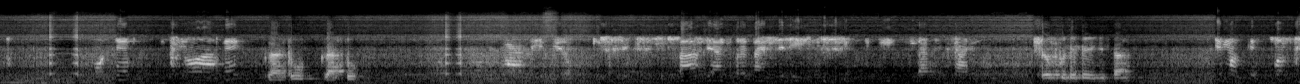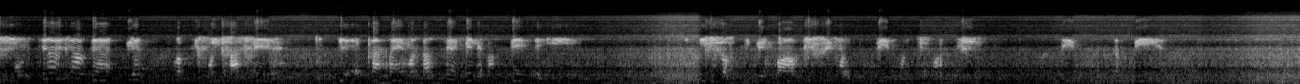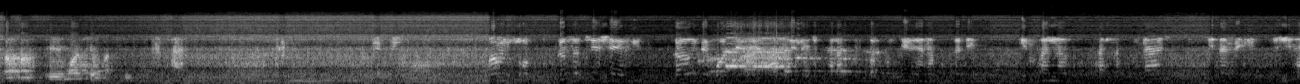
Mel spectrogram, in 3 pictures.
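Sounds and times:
person talking over phone line: 0.8s - 3.6s, 4.5s - 11.4s, 12.2s - 18.8s, 19.8s - 24.7s, 26.0s - 28.9s, 29.6s - 39.0s.

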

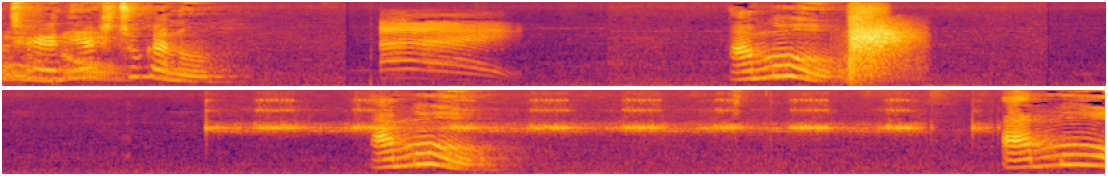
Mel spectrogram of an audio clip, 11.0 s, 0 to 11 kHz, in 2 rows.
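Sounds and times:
cricket chirping: 6.5s - 10.6s.

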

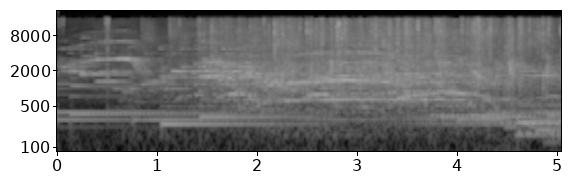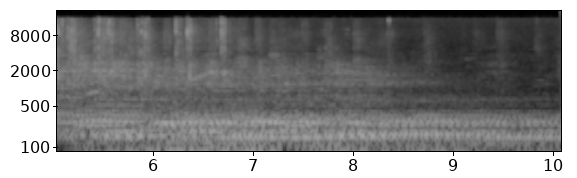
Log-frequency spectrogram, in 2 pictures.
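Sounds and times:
low piano bass notes: 4.5s - 10.0s.

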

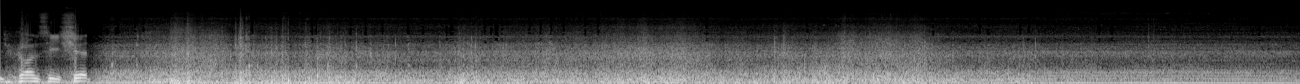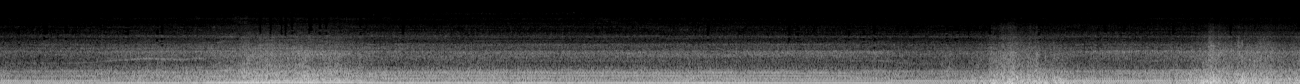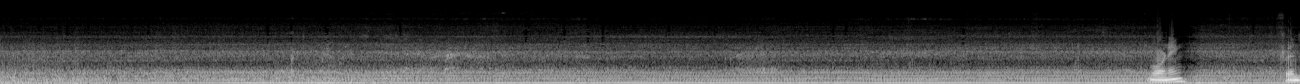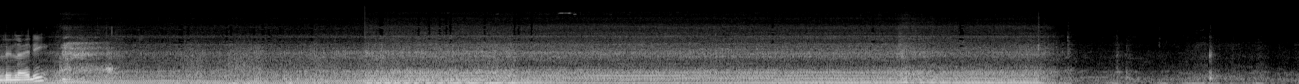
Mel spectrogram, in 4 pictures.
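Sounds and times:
motorcycle engine running at low revs: 0.0s - 50.8s
wind noise on microphone: 0.9s - 11.1s, 21.8s - 30.1s, 40.4s - 44.4s.

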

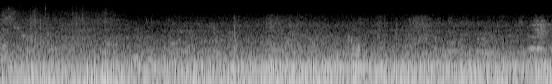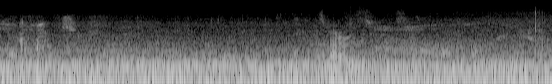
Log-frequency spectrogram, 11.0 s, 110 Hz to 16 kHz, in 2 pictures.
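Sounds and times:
large vehicle engine idling: 0.0s - 11.0s.

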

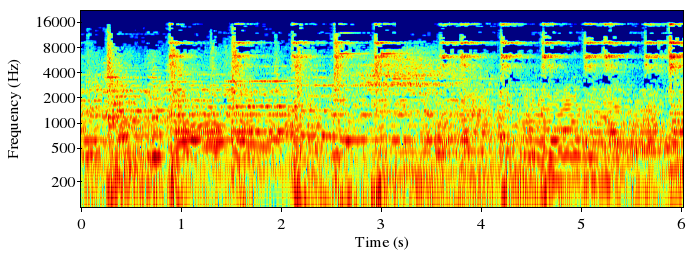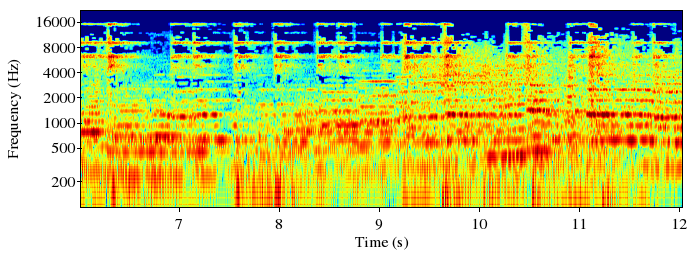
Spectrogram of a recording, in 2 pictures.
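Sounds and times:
concert band playing chords: 0.0s - 12.0s.

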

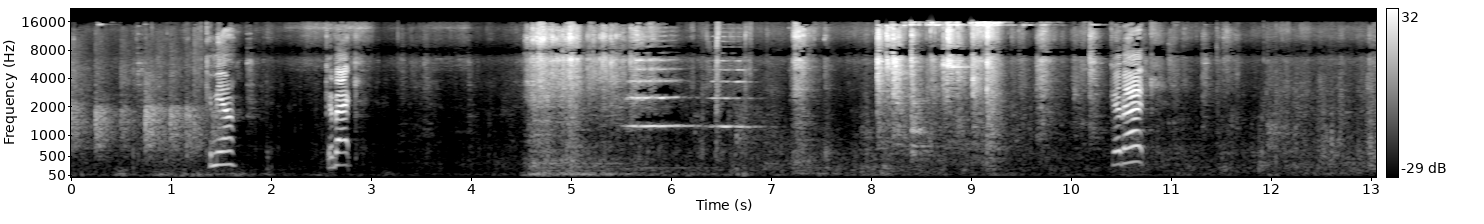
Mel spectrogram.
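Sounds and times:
brief squeaky tone: 5.5s - 6.9s
sheep hooves trampling on dirt: 9.5s - 13.0s.

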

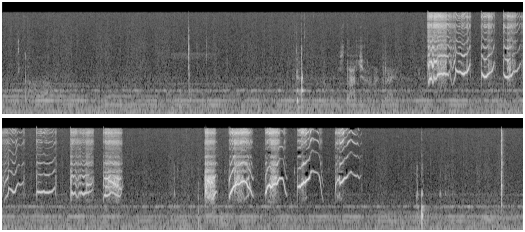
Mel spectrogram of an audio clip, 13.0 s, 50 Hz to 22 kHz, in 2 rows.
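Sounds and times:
predator call squeaking: 5.3s - 8.0s, 9.0s - 11.0s.

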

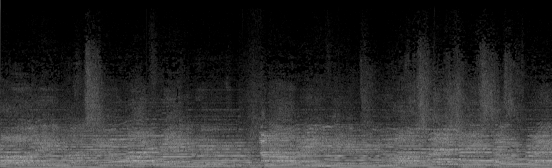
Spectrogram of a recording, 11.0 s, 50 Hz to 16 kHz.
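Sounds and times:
congregation and choir singing hymn: 0.0s - 11.0s
pipe organ chords: 0.0s - 11.0s.

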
